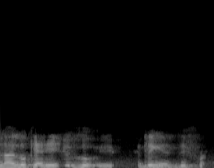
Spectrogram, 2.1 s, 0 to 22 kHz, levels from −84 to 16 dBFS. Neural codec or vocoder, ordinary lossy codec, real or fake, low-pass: none; AAC, 24 kbps; real; 5.4 kHz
